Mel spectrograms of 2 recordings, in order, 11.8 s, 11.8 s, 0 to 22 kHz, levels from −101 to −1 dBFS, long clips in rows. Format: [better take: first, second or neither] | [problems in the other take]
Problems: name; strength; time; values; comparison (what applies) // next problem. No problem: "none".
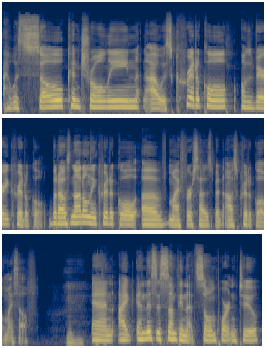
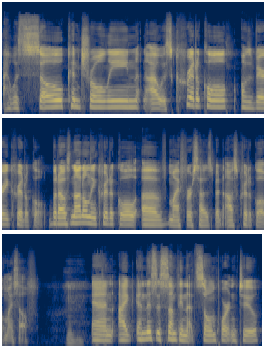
first | thin; somewhat; fading below 700 Hz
